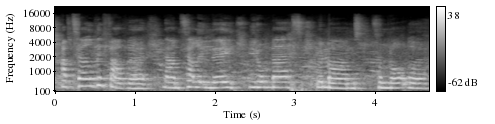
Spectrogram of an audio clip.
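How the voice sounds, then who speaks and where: Through noticeable background noise, a woman speaks fairly slowly at a high pitch. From Yorkshire, England. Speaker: poet. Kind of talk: live poetry performance. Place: bar.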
